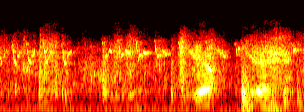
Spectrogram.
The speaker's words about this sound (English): Hey, listen to that bird. Sounds like San Diego on a bright June night.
